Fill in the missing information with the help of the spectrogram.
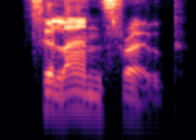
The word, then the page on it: philanthrope: British English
